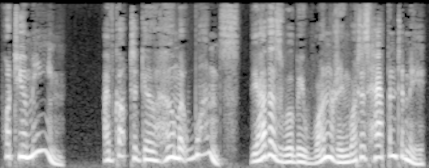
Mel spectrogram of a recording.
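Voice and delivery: put-on high, anxious girl's voice; rather frightened. A narrator's reading. Lucy insisting to the faun she must go home, rather frightened. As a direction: protest with mild alarm, high. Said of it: "feeling rather frightened".

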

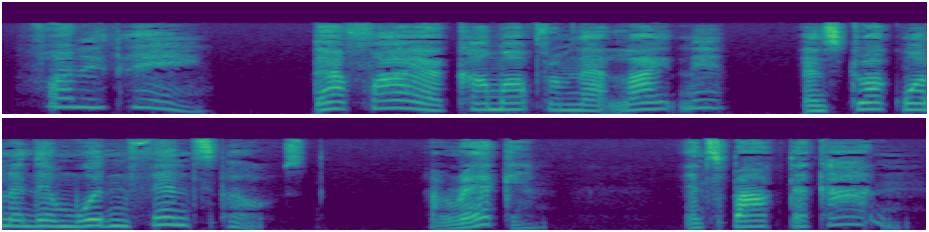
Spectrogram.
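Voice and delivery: a hint of an eager farm boy, quick; earnest young boy, lightly voiced; lightly voiced country boy. Jeremy's voice, musing.

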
